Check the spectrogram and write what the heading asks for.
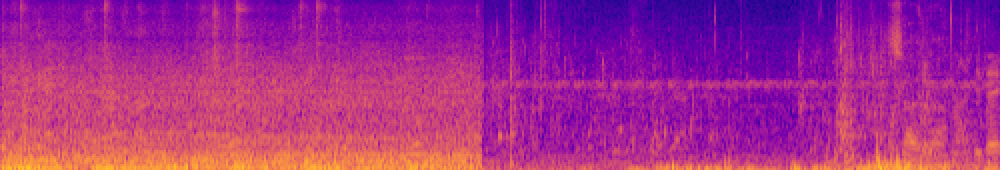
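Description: Loud, steady ride noise with a heavy low rumble inside a moving passenger vehicle, cutting off abruptly about five seconds in. Then comes a much quieter open-air pool with light water sloshing and a few voices near the end.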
